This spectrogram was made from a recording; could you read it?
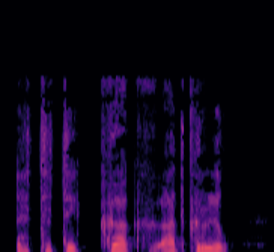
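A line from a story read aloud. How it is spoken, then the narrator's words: Hoarse question. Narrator (Russian): спросил Олег сипло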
